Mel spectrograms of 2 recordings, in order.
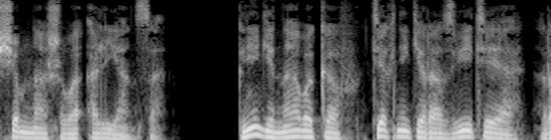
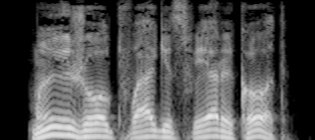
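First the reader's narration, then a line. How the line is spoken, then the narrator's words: Deep bass voice. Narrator (Russian): пробасил Трайнул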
